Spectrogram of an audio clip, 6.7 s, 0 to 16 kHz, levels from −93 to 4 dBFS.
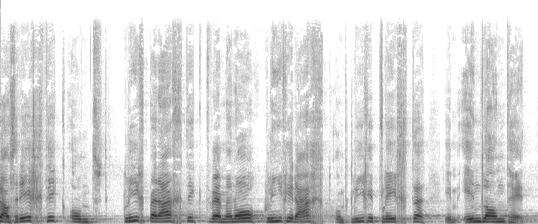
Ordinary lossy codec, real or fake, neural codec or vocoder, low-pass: none; real; none; 14.4 kHz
